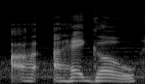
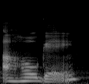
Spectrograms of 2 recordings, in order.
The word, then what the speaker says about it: Ahoge: I said Ahego. So I pronounced it wrong still, but I didn't say Ahegao. I just put an E instead of an O. Ahoge.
